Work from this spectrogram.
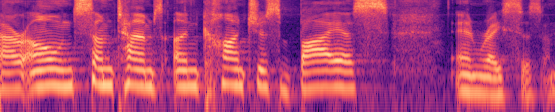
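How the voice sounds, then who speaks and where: A woman speaks with an Alabama accent. Her pace is very slow. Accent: Southern US (Alabama). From US South, South Alabama. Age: 60s. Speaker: pastor. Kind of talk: sermon.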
